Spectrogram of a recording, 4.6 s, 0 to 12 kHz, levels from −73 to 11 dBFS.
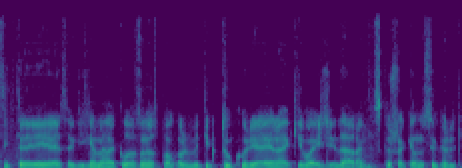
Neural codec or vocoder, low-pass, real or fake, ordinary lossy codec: codec, 24 kHz, 3 kbps, HILCodec; 10.8 kHz; fake; MP3, 96 kbps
